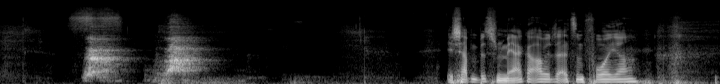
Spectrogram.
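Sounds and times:
dog barking at a tangle of cables: 0.8s - 2.2s
speech: 4.5s - 6.6s.

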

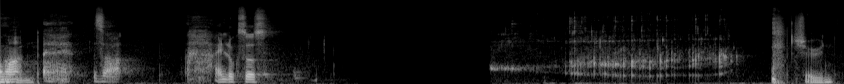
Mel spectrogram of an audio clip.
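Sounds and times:
speech: 0.0s - 2.8s, 8.0s - 8.4s
water pouring from a Brita filter jug into a glass: 4.9s - 7.5s.

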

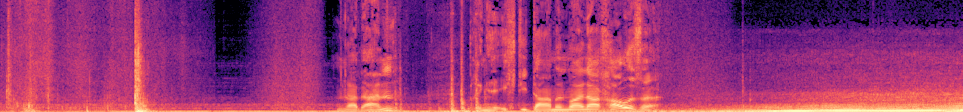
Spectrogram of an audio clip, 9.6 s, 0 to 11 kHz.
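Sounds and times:
speech: 3.4s - 4.2s, 4.8s - 6.7s
car engine revving and accelerating: 5.9s - 9.6s.

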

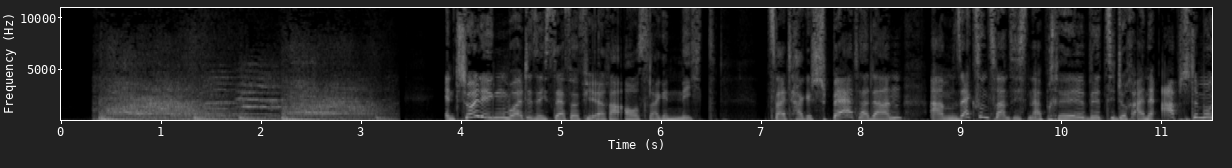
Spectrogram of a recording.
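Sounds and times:
crowd of protesters chanting demands in legislative gallery: 0.3s - 3.4s
speech: 3.9s - 11.5s.

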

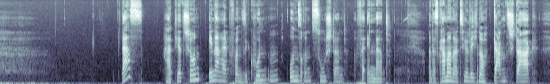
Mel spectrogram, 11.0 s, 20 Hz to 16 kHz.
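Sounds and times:
deep breath in and out during a guided breathing exercise: 0.0s - 1.1s, 7.9s - 8.5s, 10.8s - 11.0s
speech: 2.5s - 7.8s, 8.6s - 10.8s.

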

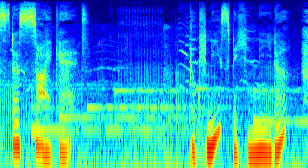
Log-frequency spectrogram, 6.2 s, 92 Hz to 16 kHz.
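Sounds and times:
speech: 0.2s - 1.5s, 3.8s - 6.1s
white cat with bright blue eyes meowing: 2.3s - 4.6s.

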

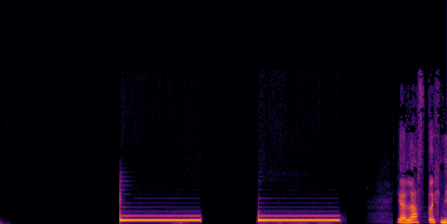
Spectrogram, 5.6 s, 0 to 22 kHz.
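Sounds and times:
electronic telephone signal tones: 1.5s - 2.6s, 3.3s - 4.3s
speech: 5.0s - 5.5s.

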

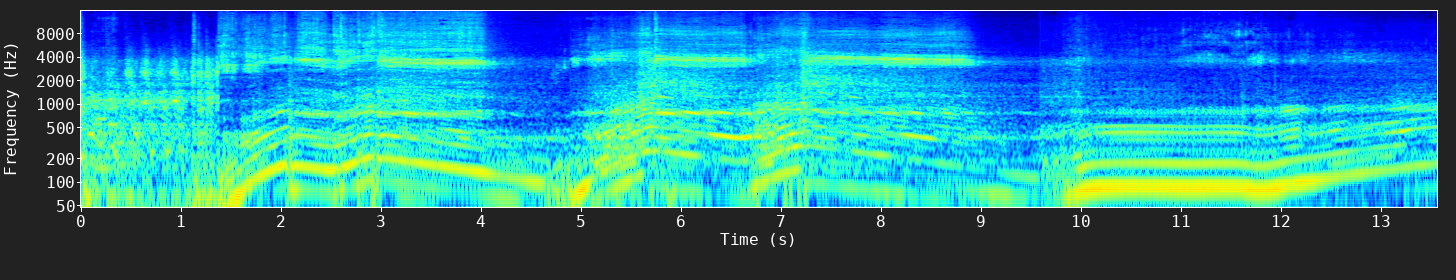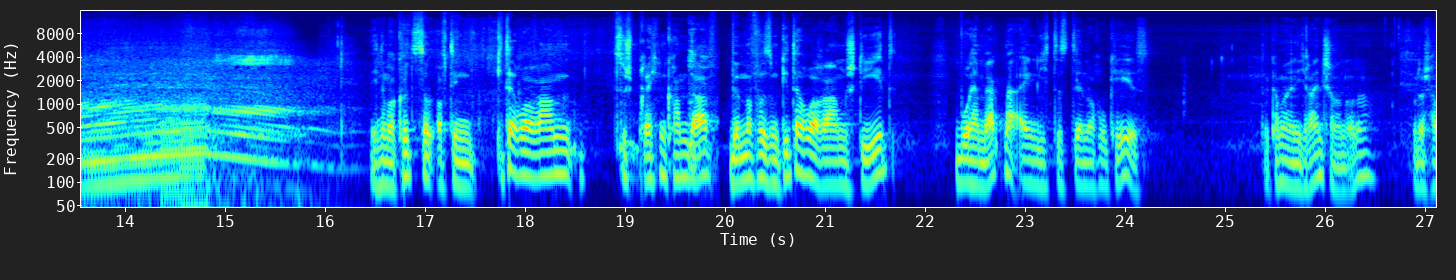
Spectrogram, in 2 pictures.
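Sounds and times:
speech: 0.1s - 1.0s, 16.8s - 24.3s, 25.4s - 27.1s
Mercedes-Benz 300 SL sports car engine revving in Rüsselsheim: 1.3s - 16.4s.

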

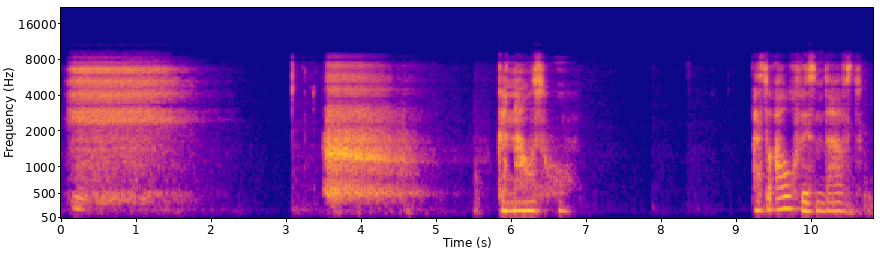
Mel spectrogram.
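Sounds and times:
deep breaths during a relaxation exercise: 0.0s - 1.9s, 3.5s - 5.0s
speech: 0.1s - 0.5s, 6.3s - 6.8s, 9.3s - 10.8s.

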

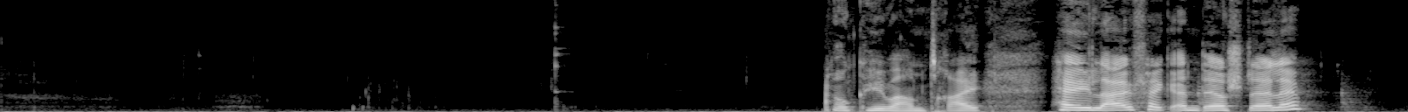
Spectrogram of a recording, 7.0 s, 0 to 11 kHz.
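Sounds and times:
soft wet mouth and throat sounds: 0.9s - 2.4s
quiet gulps of water being swallowed: 1.6s - 2.2s
speech: 4.2s - 6.6s.

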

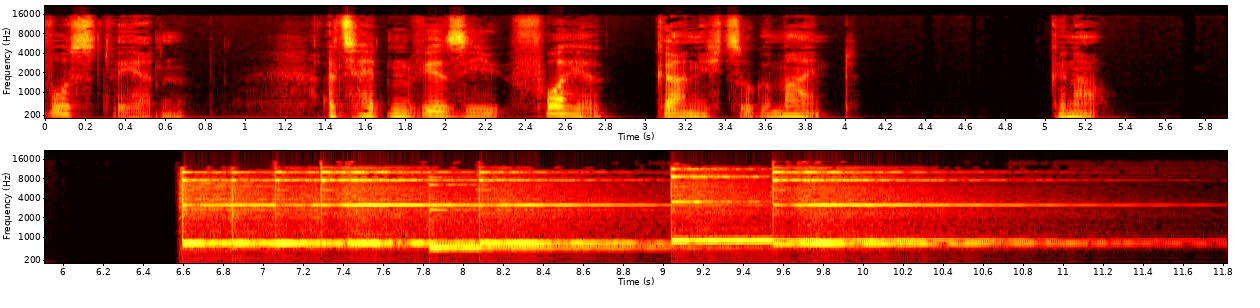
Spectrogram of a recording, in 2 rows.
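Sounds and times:
speech: 0.0s - 4.1s, 5.0s - 5.4s
bright bell chiming two-tone dings: 6.6s - 11.8s.

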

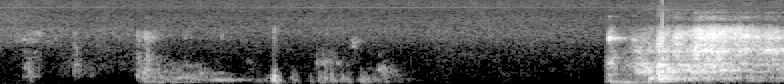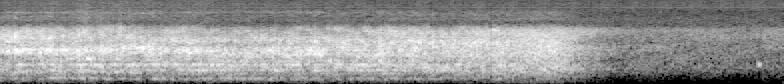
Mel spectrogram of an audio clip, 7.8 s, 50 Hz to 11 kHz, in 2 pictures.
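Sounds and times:
toilet flushing: 3.0s - 7.8s.

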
